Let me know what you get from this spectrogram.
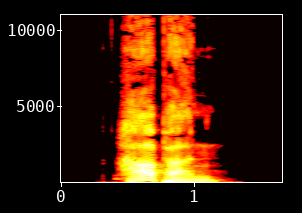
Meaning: to be scarce, insufficient, stagnant, problematic
- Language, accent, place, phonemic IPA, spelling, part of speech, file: German, Germany, Berlin, /ˈhaːpɐn/, hapern, verb, De-hapern.ogg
